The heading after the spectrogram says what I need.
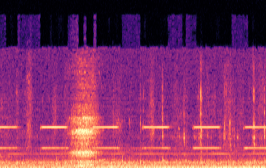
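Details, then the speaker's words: Guta RV TPMS with a sensor pulled off a valve stem: quick high-pitched electronic beeps in short groups over a quiet cab, the monitor warning of low tire pressure. "oh you can hear the thing beeping because i pulled that off it's telling me that i got a low pressure"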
